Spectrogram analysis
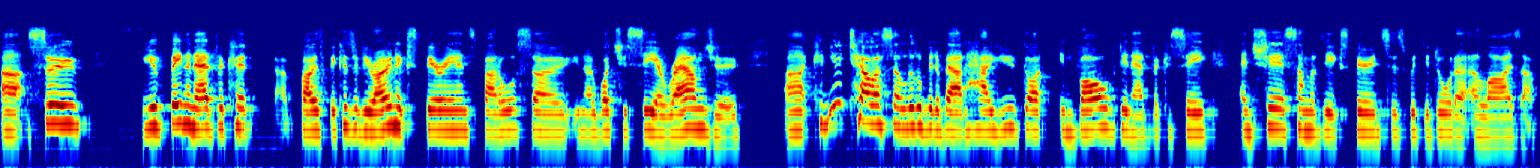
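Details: Adult woman; typical speech.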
